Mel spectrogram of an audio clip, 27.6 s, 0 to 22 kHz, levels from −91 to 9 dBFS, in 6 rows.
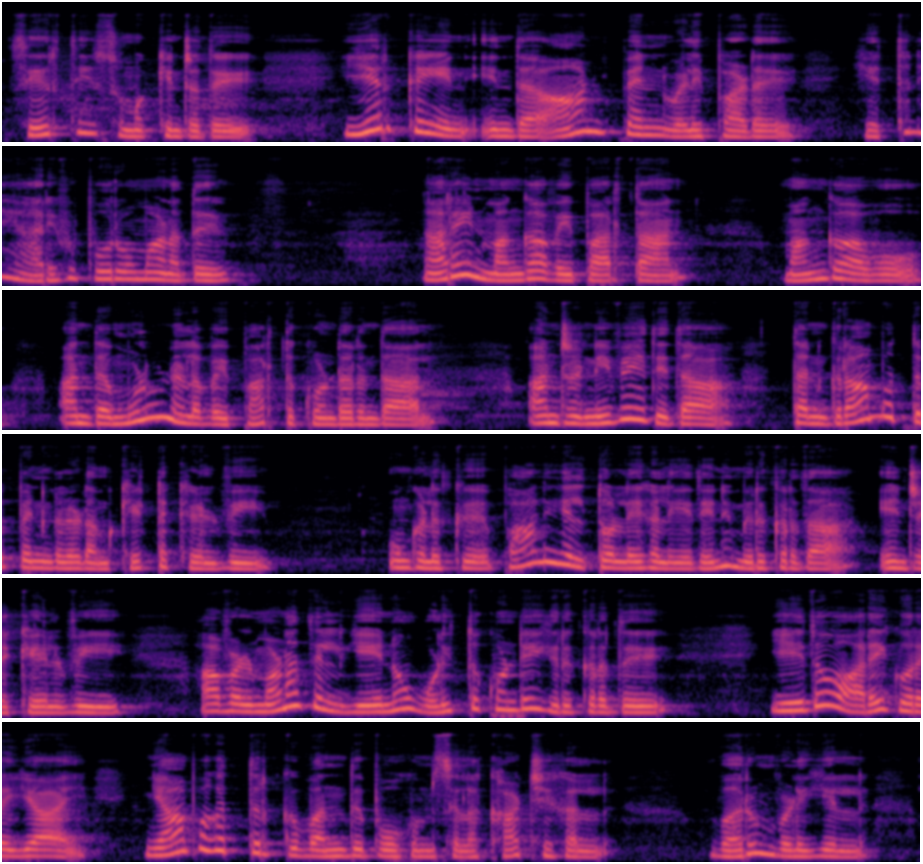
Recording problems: none

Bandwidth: 15 kHz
